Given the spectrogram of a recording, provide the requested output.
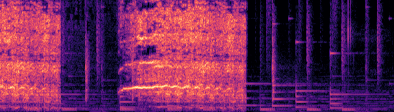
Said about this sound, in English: The sound of horse.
